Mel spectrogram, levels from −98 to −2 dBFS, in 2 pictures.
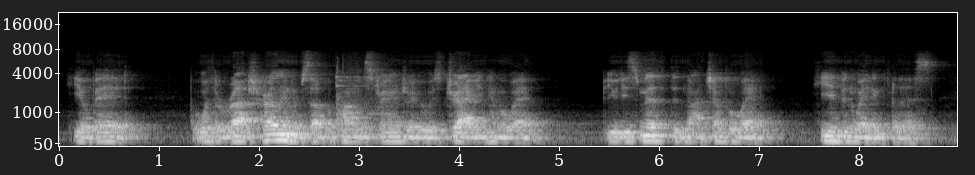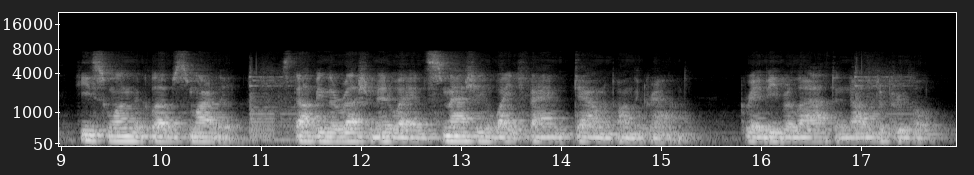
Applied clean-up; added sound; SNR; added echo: neural separator model SepFormer DNS4.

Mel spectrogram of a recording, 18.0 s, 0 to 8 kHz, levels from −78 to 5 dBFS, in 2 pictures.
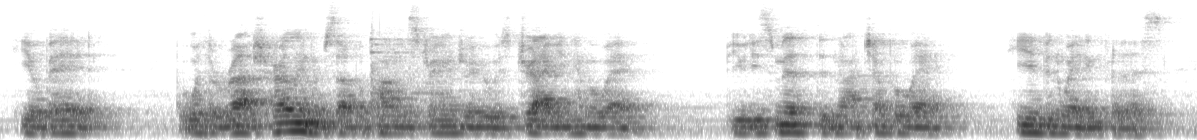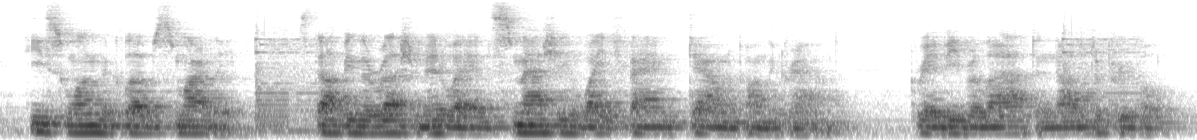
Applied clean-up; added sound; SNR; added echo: none; Keyboard (musical); 16 dB; reverberation time 0.8 s.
